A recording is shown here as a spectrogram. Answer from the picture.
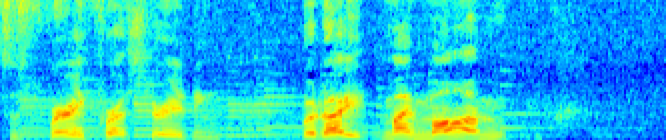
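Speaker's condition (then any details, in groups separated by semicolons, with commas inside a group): Traumatic brain injury; lost all speech after injury for a time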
